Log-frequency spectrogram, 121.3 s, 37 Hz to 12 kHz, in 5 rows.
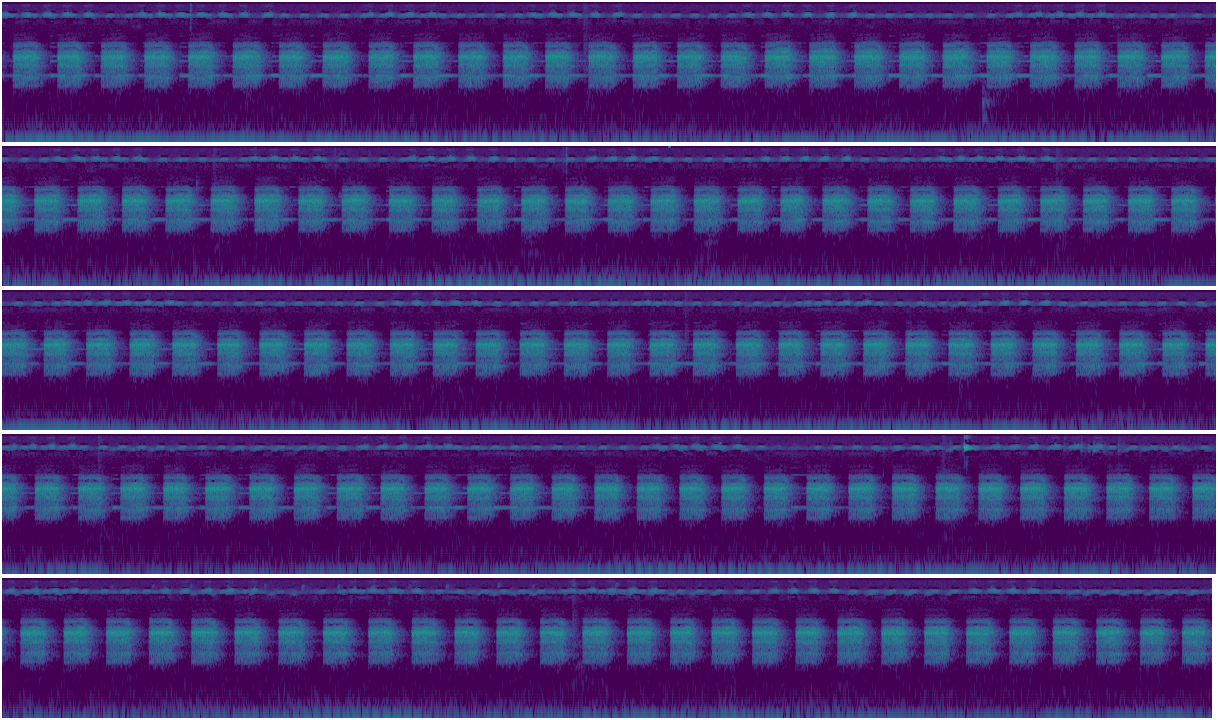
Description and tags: AMB Ghana Frogs Interior Ringy 1 LB
Weird interior recording of Frogs in rural Ghana, Strange metallic ringing
Frogs, Ghana, Africa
